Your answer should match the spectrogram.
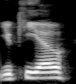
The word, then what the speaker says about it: Yukio: and Shinjin is fighting with Yuriko, I keep saying her name wrong, Yukio. – Yukio.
